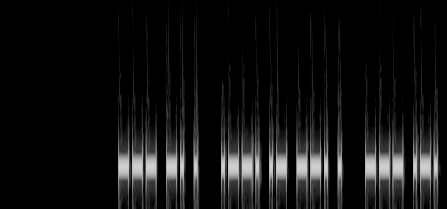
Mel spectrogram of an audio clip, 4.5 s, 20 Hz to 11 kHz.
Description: Morse code, heard as a keyed tone, about 34 wpm, 690 Hz. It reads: ONE PAGE OR
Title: Sentences from Top 1000 Words - Review Part 1 - 35wpm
